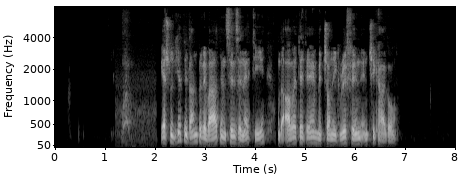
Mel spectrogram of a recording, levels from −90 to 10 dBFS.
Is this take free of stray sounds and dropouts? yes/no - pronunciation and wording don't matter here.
no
